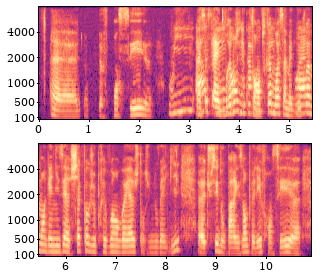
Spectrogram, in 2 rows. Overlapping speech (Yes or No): Yes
